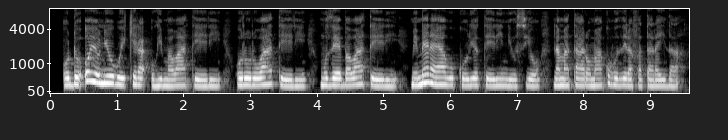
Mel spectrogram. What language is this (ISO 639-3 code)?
kik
